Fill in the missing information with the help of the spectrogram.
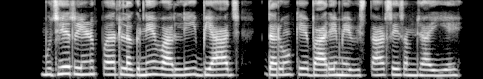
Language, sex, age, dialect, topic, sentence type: Hindi, male, 18-24, Hindustani Malvi Khadi Boli, banking, question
